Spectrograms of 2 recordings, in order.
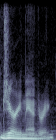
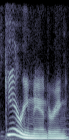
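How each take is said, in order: First: It begins with a soft J sound. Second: It begins with a hard G sound. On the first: The speaker calls it wrong. "not Jerry" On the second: The speaker calls it right. "pronounced Gary"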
